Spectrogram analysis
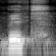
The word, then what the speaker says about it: быть: Verb বিট বা গ্লাগোল বিট, উচ্চারণ হয় বিট।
